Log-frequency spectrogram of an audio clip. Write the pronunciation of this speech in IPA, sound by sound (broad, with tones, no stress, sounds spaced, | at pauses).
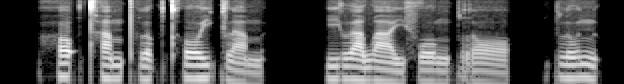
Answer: h ɔ˥˩ ʔ tʰ a˥˩ m pʰ l o˦˥ k̚ tʰ oː˥˩ j k l a˨˩ m | j ɯ˧ a̯ w aː˨˩ j f oː˨˩ ŋ p r ɔː˨˩ | p l u˥˩ n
